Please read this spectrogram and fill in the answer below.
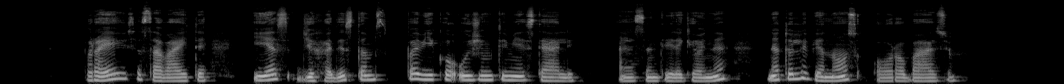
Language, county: Lithuanian, Panevėžys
